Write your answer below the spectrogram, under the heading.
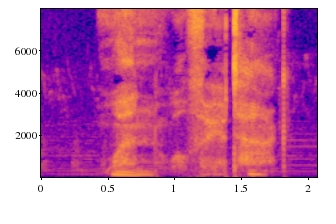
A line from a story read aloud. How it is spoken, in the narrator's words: She whispered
